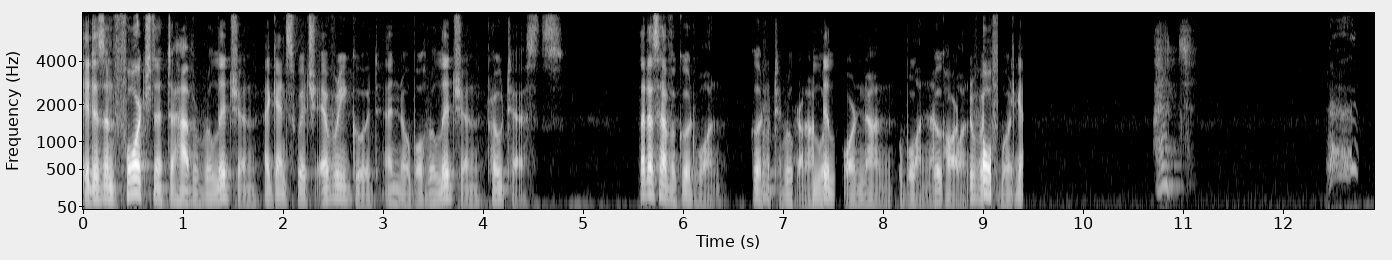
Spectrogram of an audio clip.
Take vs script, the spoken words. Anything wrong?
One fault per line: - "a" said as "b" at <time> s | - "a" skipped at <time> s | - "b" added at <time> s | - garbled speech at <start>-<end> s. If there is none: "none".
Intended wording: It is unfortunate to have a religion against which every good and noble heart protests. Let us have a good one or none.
- "heart" said as "religion" at 3.4 s
- garbled speech at 6.7-7.5 s
- garbled speech at 8.2-9.4 s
